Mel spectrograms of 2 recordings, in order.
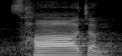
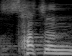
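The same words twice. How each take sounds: First: The first vowel is drawn out long. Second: The first vowel is held short. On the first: "좀 길게" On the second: "짧게 하면 되고"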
